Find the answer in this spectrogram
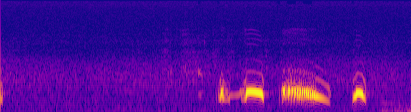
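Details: One cooing phrase from a spotted dove after a quiet start: quick short hoots, then a long downward-sliding coo and a brief clipped closing note, with low rumble at the end.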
